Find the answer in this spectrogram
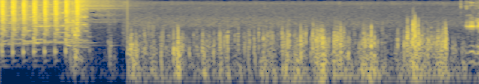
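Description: Background music with a drum beat fades out about a second in, then wind buffets the microphone in irregular gusts, super windy.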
